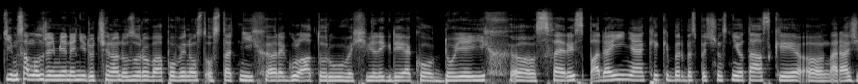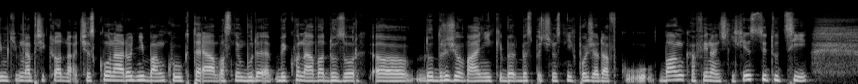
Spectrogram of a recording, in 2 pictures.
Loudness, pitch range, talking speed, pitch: -18 LUFS, 175-195 Hz, 135 wpm, 185 Hz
